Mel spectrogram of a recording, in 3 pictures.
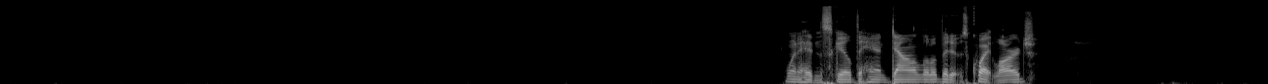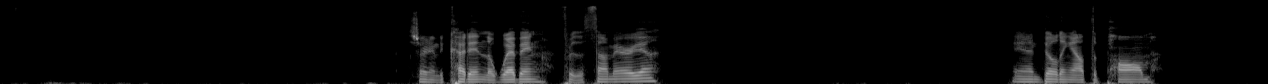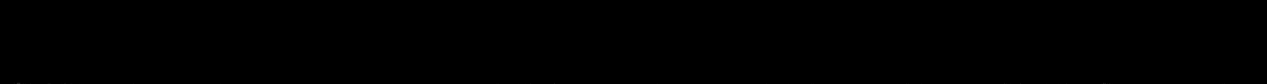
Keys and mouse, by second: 0.4 s, 2.1 KP_Decimal, 6.8 f, 23.2 middle drag, 30.8 middle drag, 33.1-33.9 middle drag.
